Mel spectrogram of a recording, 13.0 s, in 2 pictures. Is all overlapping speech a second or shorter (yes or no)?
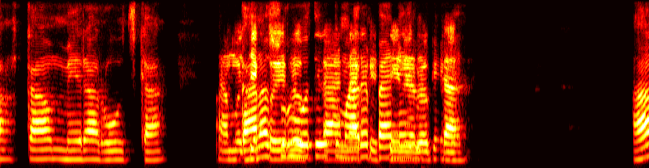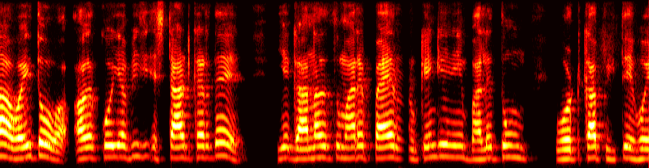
no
